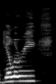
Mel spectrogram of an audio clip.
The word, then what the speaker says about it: Guillory: So a yeah, Jasmine how do you pronounce her name? Guillory yes.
